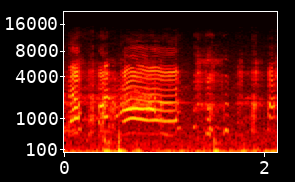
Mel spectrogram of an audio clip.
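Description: A young person's high-pitched squeal held for most of a second, followed by softer laughing and chatter, with wind rumbling on the microphone throughout.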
